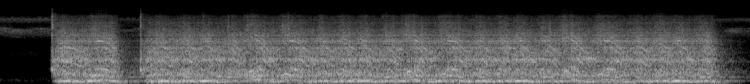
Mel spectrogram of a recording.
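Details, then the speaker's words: 1971 Plymouth Valiant Scamp parked 16 years, first start attempt with coil hot-wired: long even crank of about seven seconds, no firing; no spark. "don't know what that was um didn't sound good does not seem to have a spark there"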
